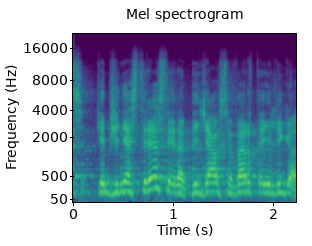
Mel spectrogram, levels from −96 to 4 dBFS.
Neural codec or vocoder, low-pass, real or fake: vocoder, 44.1 kHz, 128 mel bands every 256 samples, BigVGAN v2; 19.8 kHz; fake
